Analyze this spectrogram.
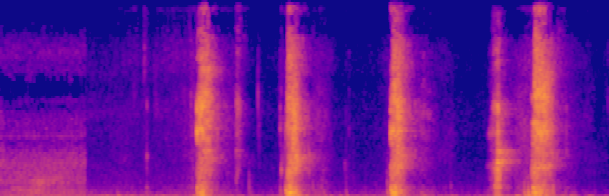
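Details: Four sharp, explosive bursts about a second apart, each with a quick intake before it; a run of repeated sneezes.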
